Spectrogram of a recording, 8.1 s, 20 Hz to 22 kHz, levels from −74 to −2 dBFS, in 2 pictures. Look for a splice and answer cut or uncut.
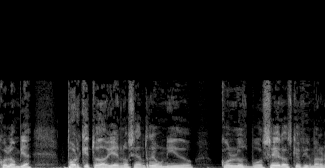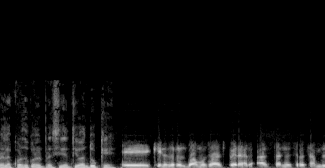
cut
